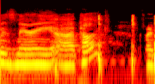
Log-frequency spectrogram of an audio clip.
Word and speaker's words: Palac: hi hi everyone my name is mary uh pollock i pronounce it see her i live in san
